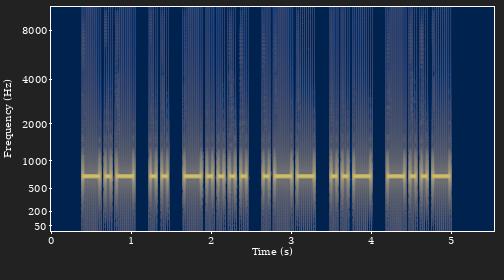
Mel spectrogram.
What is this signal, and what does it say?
Morse code, heard as a keyed tone, about 17 wpm, 700 Hz. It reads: KI6WUX
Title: USA Call Signs - 6 Characters - 2x Character Spacing - 17wpm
